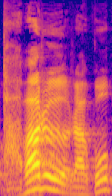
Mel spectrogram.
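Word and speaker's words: דבר: 히브리어 언어로 다바르라고 발음하는데요.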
